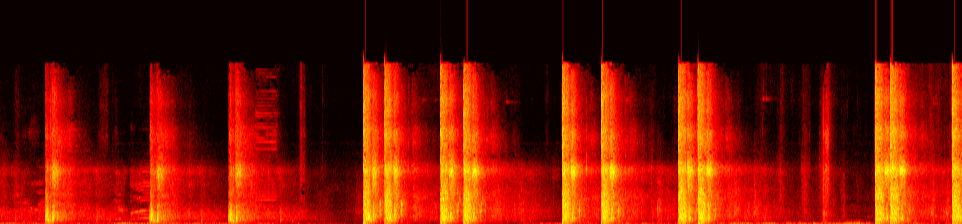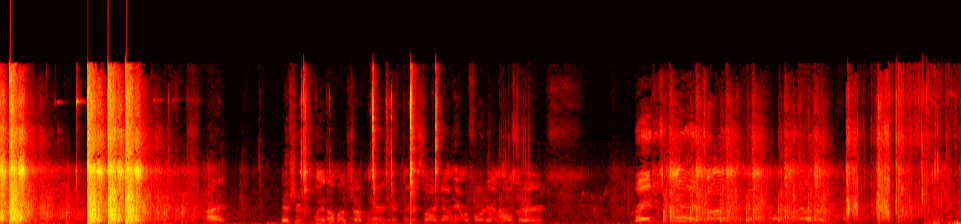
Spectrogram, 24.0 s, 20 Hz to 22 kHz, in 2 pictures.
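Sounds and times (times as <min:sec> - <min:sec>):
pistol shots: 0:00.6 - 0:03.8, 0:04.5 - 0:09.3, 0:10.9 - 0:14.5, 0:20.3 - 0:22.6.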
